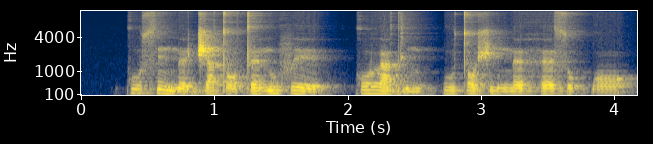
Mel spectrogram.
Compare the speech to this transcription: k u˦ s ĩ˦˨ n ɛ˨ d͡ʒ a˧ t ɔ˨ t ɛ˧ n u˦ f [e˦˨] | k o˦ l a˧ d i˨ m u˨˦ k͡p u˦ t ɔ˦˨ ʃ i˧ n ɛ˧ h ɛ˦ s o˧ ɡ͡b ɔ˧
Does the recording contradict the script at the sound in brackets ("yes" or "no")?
no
